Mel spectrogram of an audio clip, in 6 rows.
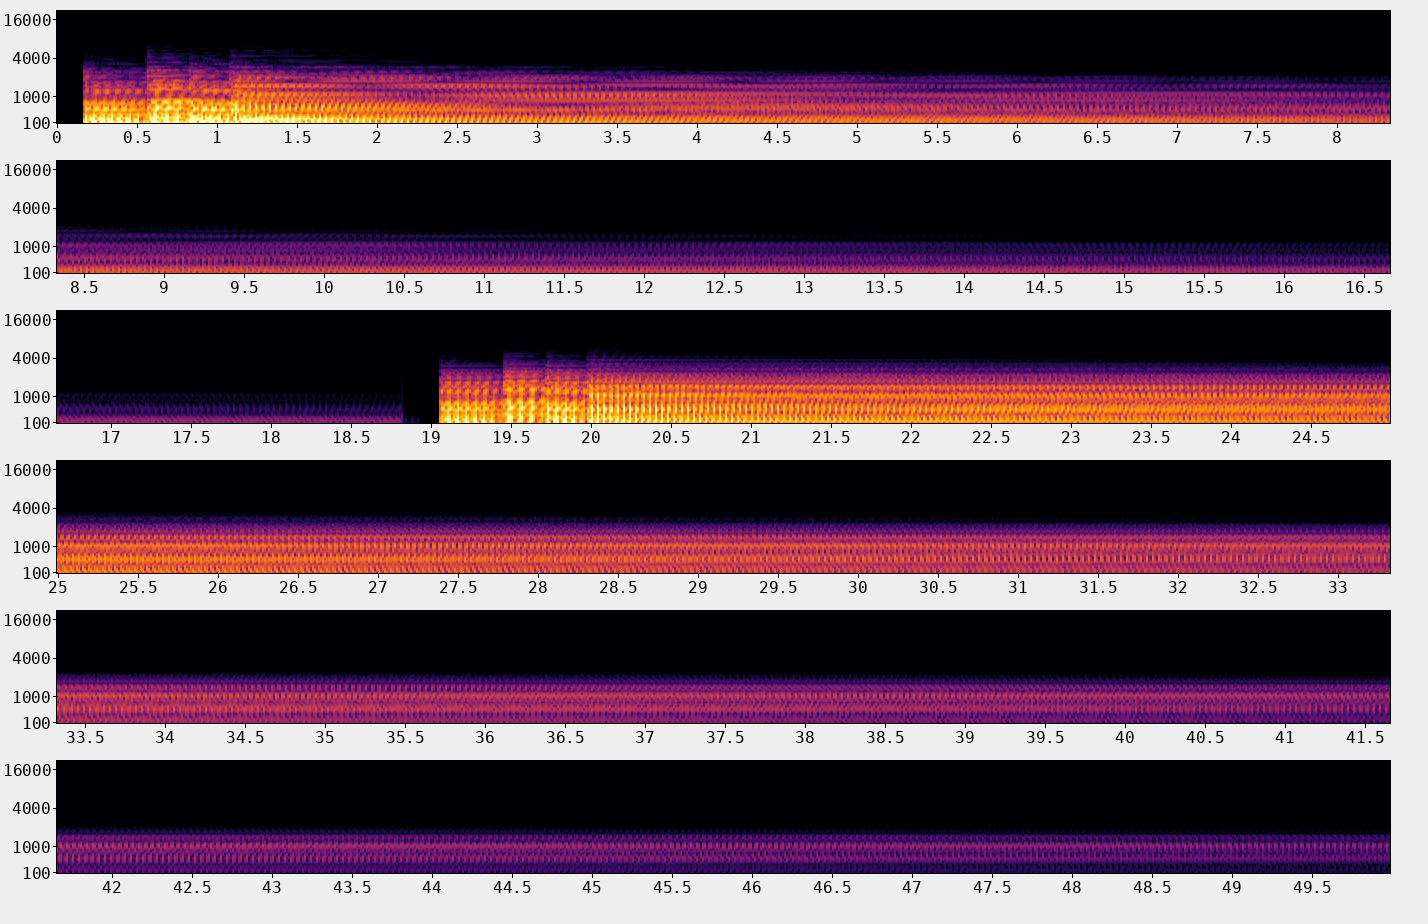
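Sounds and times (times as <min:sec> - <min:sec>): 
piano: 0:00.2 - 0:13.4, 0:19.0 - 0:40.3.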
